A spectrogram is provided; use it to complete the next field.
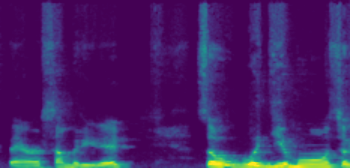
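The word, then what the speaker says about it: Udyamo: or somebody did so would you more so u-d-u-d-y-a-m-o is like wood as in w-o-o-d so would you mo is how you say it or would would you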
